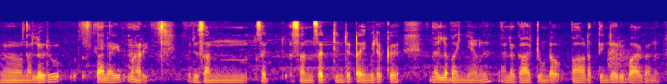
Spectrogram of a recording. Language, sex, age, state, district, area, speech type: Malayalam, male, 18-30, Kerala, Thrissur, rural, spontaneous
